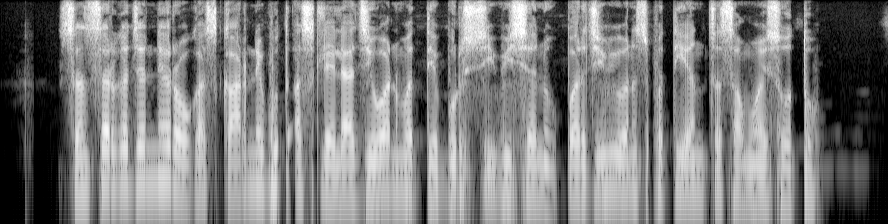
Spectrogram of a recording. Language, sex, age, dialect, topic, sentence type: Marathi, male, 18-24, Northern Konkan, agriculture, statement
